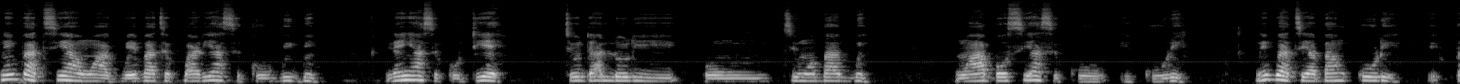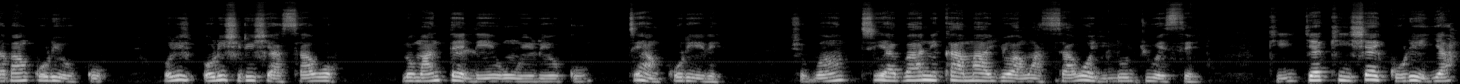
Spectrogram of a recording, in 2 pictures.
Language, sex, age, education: Yoruba, female, 30-45, secondary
